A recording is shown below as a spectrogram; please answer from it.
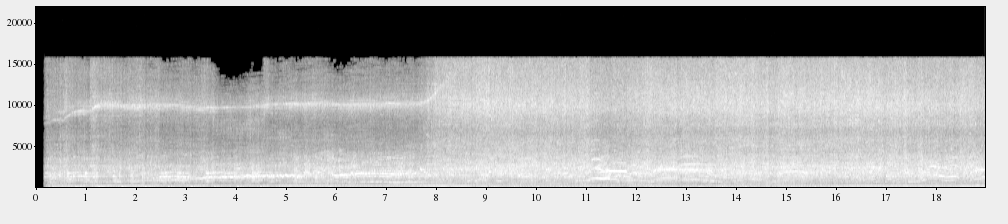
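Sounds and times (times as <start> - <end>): crowd shouting: 0.2 - 18.9
loud music with heavy beat: 0.2 - 18.9
tractor engine revving: 0.2 - 18.9.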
